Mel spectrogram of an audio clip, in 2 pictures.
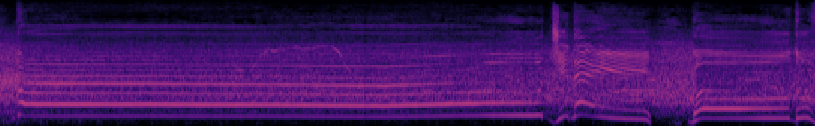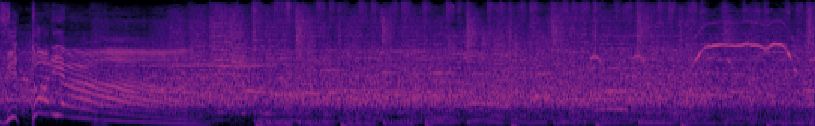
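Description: A Brazilian TV football commentator's long held goal shout, one sustained note lasting about five seconds, over steady stadium crowd noise. More shouted calls follow, then music with a steady beat comes in at about ten seconds.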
